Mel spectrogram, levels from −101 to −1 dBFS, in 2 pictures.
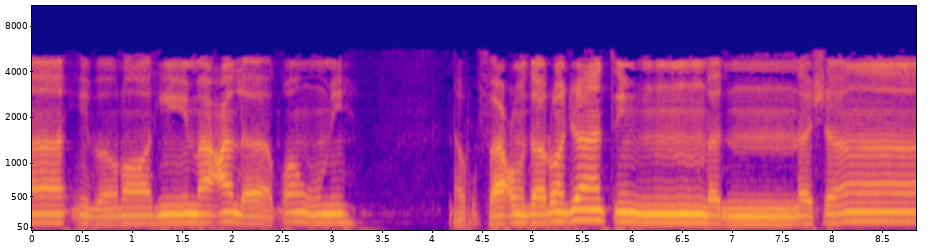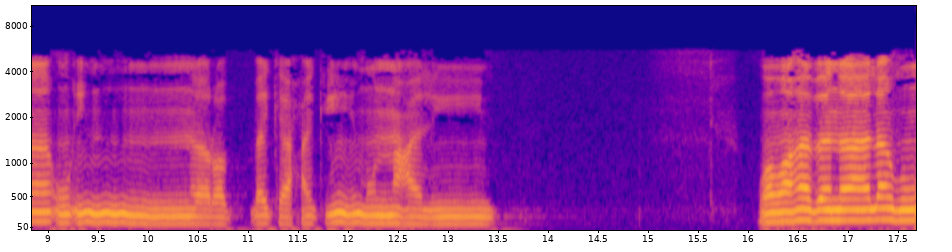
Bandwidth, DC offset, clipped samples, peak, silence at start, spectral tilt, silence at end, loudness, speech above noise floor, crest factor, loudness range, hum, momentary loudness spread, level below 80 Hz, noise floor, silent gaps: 5.8 kHz; under 0.1%; under 0.1%; -6 dBFS; 0 s; -11 dB/octave; 0 s; -23 LUFS; 47 dB; 18 dB; 7 LU; none; 12 LU; -58 dBFS; -70 dBFS; none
